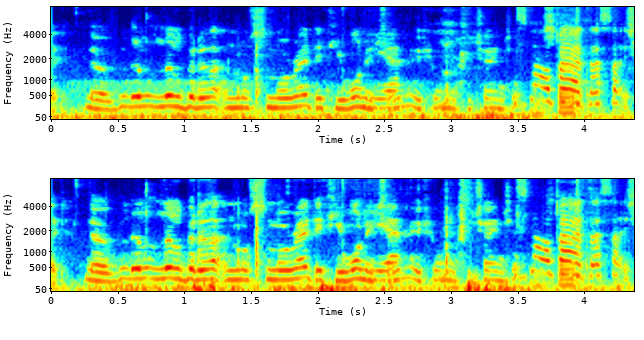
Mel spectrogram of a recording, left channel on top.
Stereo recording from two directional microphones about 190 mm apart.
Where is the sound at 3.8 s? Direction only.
50° left (ahead or behind).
